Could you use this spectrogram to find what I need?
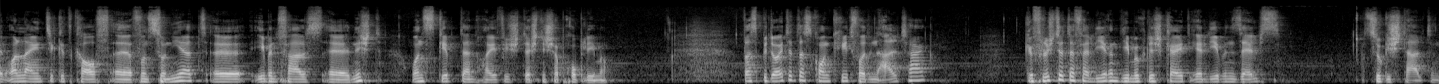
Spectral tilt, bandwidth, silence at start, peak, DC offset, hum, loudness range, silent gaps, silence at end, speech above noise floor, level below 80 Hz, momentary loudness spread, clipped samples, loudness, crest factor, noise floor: -3.5 dB/octave; 16.5 kHz; 0 s; -2 dBFS; under 0.1%; none; 3 LU; none; 0 s; 30 dB; -60 dBFS; 10 LU; under 0.1%; -18 LUFS; 18 dB; -48 dBFS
